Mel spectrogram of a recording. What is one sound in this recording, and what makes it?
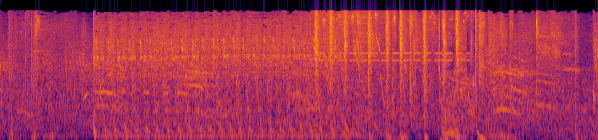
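Blaster rifles fire in rapid bursts.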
